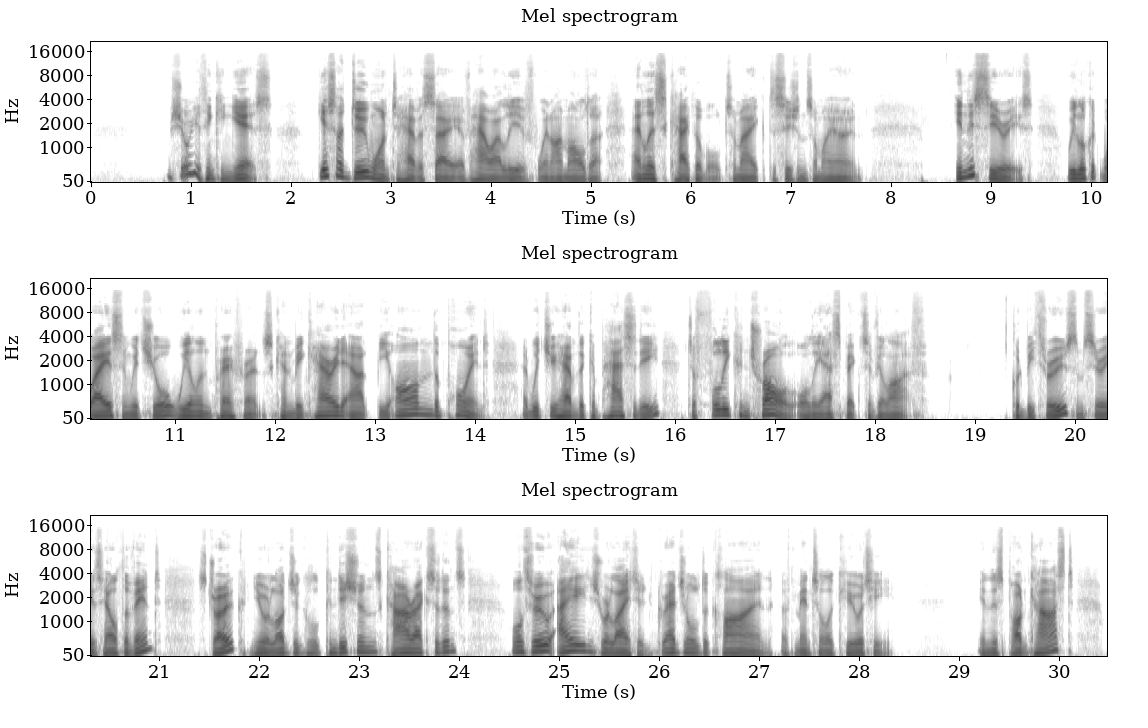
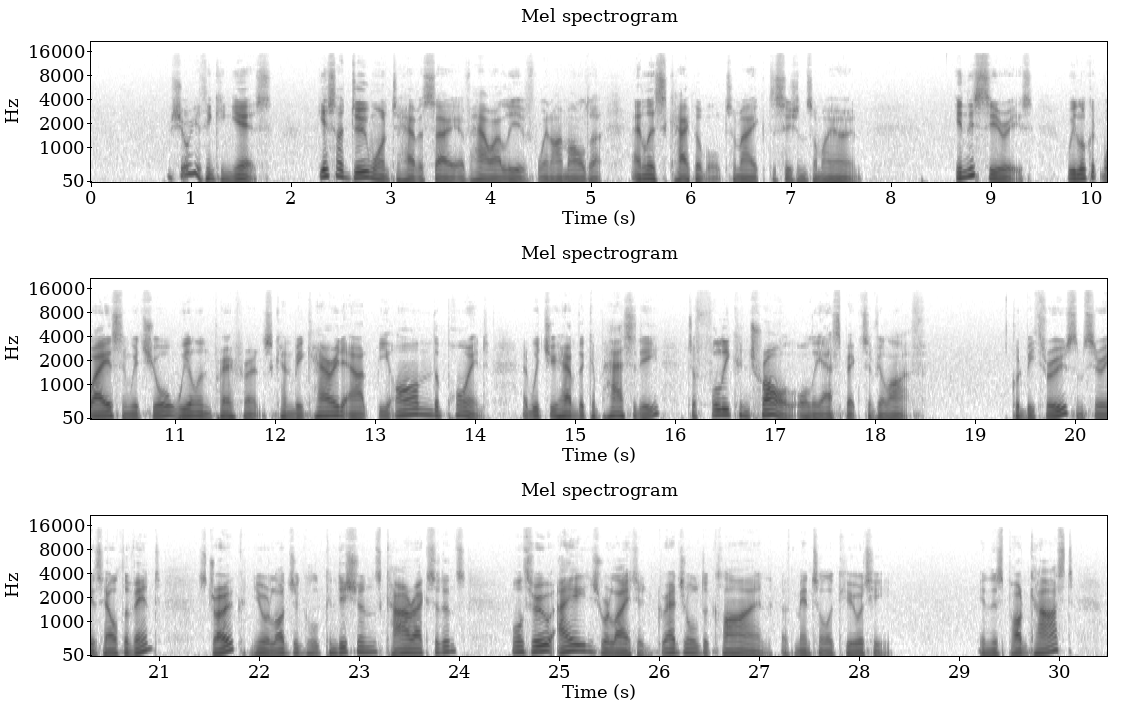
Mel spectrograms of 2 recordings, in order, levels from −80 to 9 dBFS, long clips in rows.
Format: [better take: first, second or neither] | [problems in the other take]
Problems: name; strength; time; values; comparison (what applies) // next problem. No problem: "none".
first | hiss; faint; throughout; 30 dB below the speech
